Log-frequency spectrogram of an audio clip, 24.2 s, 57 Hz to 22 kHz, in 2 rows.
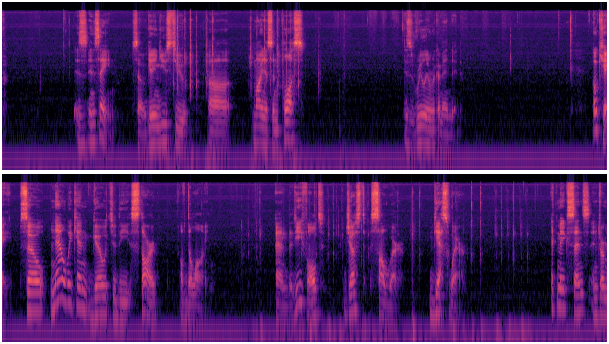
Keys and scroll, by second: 3.6 shift+-, 3.8 shift+=, 5.0 shift+-, 5.5 shift+=, 17.0-22.5 typing.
